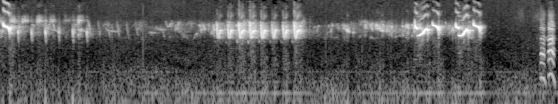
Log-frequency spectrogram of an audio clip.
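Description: Birds chirping: many short chirps, a dense stretch of twittering about three seconds in, and a few rising calls near the end.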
